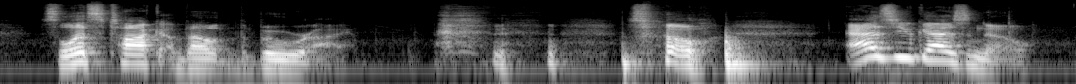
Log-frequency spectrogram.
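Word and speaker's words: Bourye: let's talk about the bury so as you guys know bury is spelled b-o-u-r-y-e when i first saw this i did not know that was how it was pronounced in fact i was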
